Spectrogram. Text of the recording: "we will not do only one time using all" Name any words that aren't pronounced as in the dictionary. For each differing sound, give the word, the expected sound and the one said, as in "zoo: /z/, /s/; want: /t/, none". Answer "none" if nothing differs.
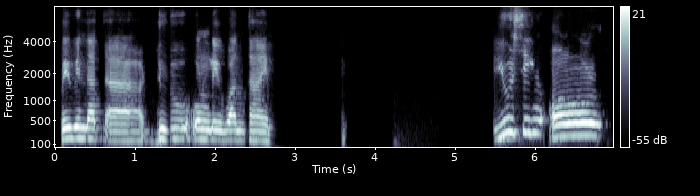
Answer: using: /z/, /s/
